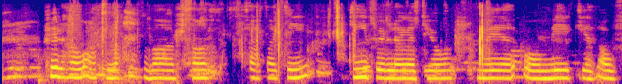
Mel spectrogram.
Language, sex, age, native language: Icelandic, male, 11, Icelandic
